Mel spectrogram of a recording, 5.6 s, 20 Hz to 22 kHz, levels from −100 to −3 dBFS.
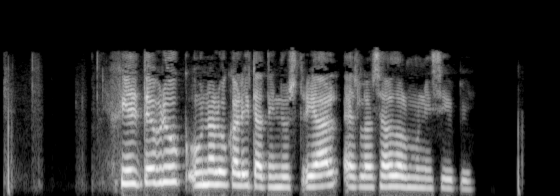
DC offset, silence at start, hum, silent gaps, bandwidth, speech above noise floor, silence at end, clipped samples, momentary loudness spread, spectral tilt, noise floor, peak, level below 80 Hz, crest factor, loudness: under 0.1%; 1.15 s; none; none; 7.8 kHz; 54 dB; 0.9 s; under 0.1%; 13 LU; -5 dB/octave; -68 dBFS; -2 dBFS; -62 dBFS; 14 dB; -14 LUFS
